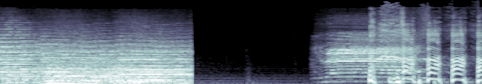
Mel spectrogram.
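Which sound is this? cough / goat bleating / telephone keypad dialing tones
goat bleating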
